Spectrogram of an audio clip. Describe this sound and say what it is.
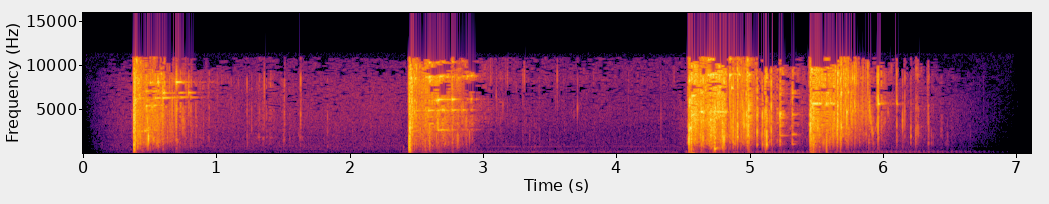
Pullo, lasipullo rikki / Glass bottle breaks on the street, a few versions
Lasipullo rikotaan kadulle muutaman kerran, kilahduksia.
Paikka/Place: Suomi / Finland / Nummela
Aika/Date: 17.08.1988
Bottle, Break, Chink, Fall, Field-Recording, Finland, Finnish-Broadcasting-Company, Glass, Kilahdus, Lasi, Pudota, Pullo, Rikki, Rikkoutua, Shatter, Soundfx, Suomi, Tehosteet, Yle, Yleisradio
